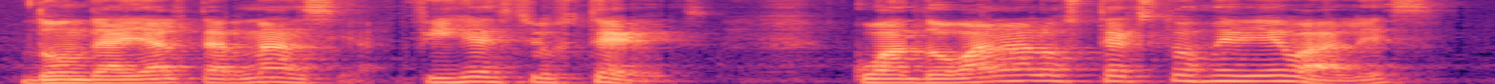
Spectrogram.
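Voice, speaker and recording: Bright-voiced man lecturing in a roomy echo. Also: on the high side, animated, a little slow. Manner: explanatory, checks understanding with frequent "¿sí?"; addresses students by name. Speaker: university lecturer. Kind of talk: online class lecture.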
